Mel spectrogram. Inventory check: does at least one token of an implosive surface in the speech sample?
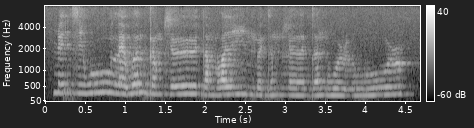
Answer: no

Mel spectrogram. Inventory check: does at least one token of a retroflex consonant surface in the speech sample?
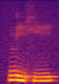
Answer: no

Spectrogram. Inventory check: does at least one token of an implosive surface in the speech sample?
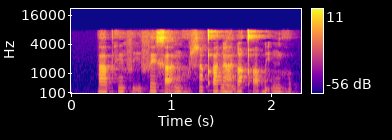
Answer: yes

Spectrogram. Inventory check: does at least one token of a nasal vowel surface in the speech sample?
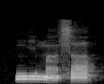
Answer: yes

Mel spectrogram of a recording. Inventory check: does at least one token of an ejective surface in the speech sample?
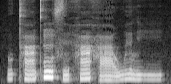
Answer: yes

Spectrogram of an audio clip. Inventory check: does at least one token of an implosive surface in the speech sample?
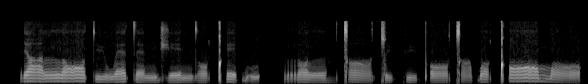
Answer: yes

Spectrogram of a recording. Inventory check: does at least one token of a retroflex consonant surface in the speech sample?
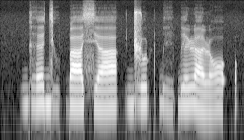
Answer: yes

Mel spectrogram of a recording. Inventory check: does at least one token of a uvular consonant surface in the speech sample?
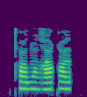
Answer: yes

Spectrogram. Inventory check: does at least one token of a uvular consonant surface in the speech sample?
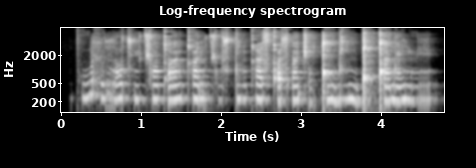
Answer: yes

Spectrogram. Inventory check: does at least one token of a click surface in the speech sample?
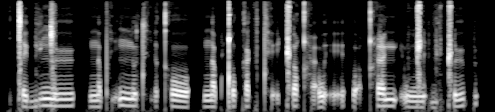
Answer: yes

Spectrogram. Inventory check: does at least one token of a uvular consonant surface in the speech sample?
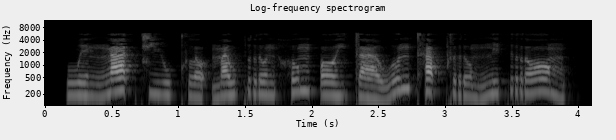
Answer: no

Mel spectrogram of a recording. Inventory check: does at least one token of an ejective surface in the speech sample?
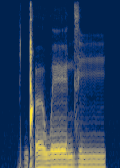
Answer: yes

